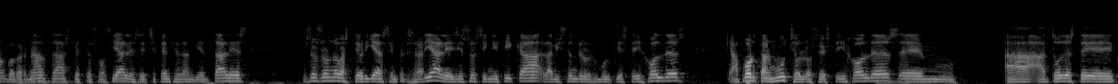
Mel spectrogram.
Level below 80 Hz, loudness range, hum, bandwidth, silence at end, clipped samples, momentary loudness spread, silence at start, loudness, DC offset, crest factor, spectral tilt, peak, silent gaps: -58 dBFS; 3 LU; none; 7.4 kHz; 0 s; under 0.1%; 9 LU; 0 s; -36 LUFS; under 0.1%; 22 dB; -5.5 dB/octave; -14 dBFS; none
